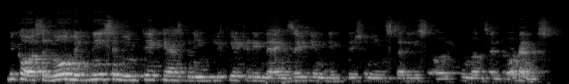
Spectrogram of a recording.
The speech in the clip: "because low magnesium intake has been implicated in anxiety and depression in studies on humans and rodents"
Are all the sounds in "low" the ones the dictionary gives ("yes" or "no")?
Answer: no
